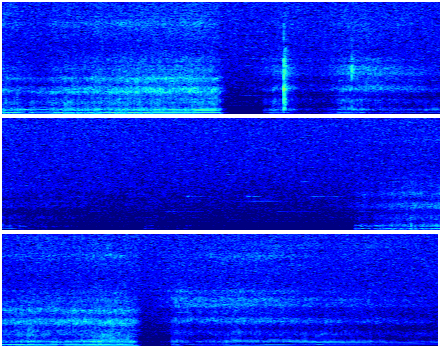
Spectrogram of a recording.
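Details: Snoring: two long, rough, buzzing snores about eight seconds apart, separated by quiet breathing.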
